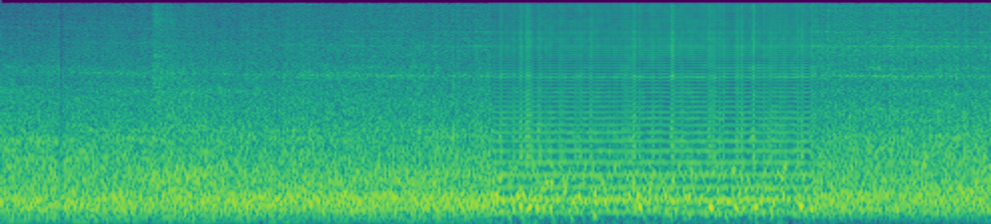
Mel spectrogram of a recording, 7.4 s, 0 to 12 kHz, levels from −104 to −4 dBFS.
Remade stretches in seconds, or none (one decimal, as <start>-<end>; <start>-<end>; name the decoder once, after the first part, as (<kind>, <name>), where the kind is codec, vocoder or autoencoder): 3.7-6.1 (vocoder, Vocos)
